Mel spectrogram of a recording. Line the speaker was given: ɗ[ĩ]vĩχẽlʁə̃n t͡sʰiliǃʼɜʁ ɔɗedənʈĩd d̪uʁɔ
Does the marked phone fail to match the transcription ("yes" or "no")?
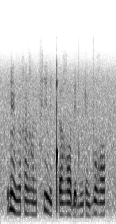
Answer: yes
